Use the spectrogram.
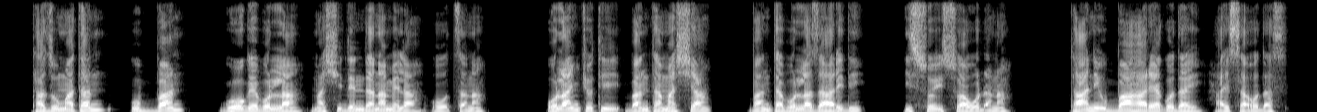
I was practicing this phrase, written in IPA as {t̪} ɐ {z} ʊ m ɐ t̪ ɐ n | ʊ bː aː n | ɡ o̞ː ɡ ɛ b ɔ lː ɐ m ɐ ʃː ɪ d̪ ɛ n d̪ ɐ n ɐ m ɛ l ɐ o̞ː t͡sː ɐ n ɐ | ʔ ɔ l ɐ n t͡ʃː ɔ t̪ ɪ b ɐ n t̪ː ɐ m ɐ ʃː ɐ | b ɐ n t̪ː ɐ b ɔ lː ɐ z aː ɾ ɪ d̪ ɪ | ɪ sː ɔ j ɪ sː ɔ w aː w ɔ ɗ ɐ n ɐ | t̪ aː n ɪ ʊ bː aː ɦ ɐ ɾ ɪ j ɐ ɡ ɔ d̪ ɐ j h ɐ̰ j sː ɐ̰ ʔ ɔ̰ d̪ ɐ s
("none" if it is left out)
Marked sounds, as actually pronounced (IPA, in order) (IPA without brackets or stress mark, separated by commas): t̪, z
